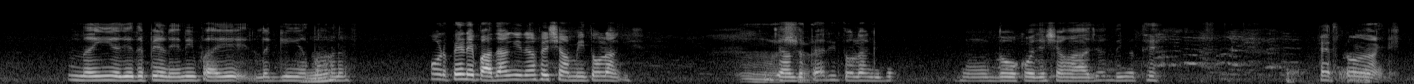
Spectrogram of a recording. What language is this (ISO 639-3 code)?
pan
